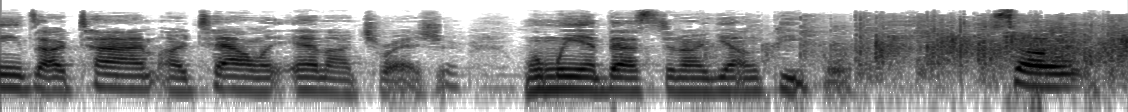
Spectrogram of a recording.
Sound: applause

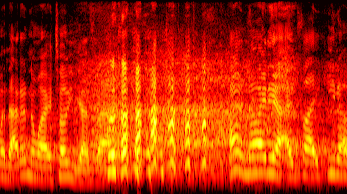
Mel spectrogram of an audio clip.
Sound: audience laughing; laughing

